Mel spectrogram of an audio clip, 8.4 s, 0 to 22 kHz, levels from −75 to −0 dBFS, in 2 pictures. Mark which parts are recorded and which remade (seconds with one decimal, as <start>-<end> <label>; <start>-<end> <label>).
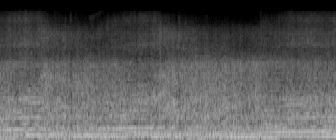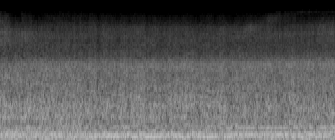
0.0-5.3 recorded; 5.3-7.9 remade; 7.9-8.4 recorded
